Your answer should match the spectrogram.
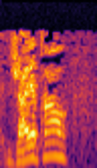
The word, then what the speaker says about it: Jayapal: Am I pronouncing it right? Jayapal? – Yes.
